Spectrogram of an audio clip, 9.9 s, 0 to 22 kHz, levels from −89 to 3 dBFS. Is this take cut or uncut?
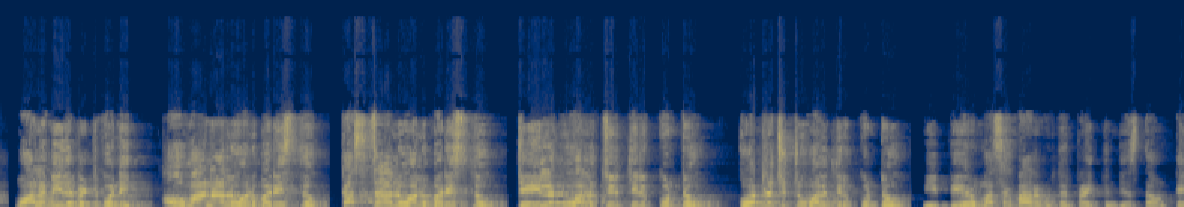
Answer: uncut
